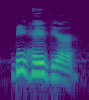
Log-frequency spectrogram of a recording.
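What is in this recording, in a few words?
"Behavior", English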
